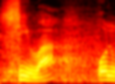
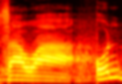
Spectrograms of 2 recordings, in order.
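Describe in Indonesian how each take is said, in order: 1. Suku kata pertama memiliki vokal 'i'. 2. Suku kata pertama memiliki vokal 'a'. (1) "Kalau siwaun berarti seperti bina, binaun" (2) "Yang ketiga sawaun itu sama dengan samaun"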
